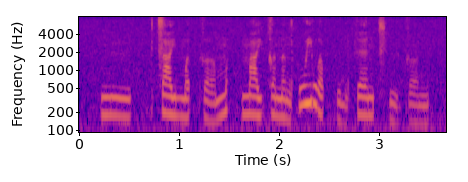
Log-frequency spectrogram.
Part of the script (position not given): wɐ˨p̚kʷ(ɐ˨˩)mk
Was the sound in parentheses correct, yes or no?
yes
